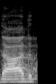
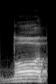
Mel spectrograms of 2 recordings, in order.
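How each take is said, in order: First: The letter name is said with a plain, light sound. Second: The letter name is said with a heavy, thick sound. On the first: The speaker calls it wrong. "इस तरह से नहीं पढ़ना है।" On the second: The speaker calls it right. "इसको मोटी आवाज़ में ज़बान का किनारा दाढ़ से टच करके पढ़ना है।"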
